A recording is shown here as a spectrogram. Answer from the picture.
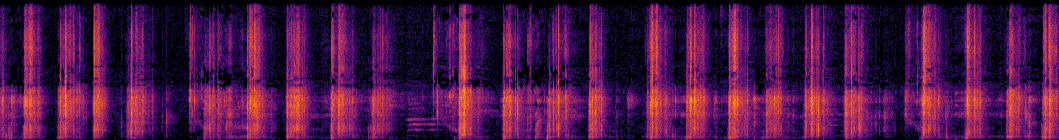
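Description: Ice coated in passion fruit pulp being chewed close to the microphone: sharp, crisp crunches about three to four a second, with a brief pause about four seconds in.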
